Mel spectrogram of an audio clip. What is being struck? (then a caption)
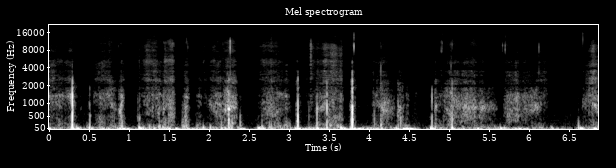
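Plastic lotion bottle with metal cap. Long nails tap and scratch the metallic gold cap of an orange-red frosted plastic lotion bottle. Short, dry clicks punctuate a soft, continuous scratching that sounds low and muffled, with the taps dying away almost instantly.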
